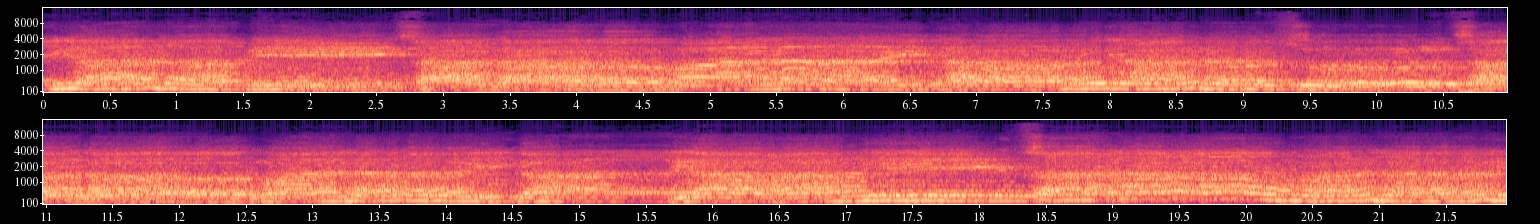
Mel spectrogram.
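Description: A crowd of men chanting together in unison through a public-address system. It is a loud, continuous group chant of many voices, with a few brief dips.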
